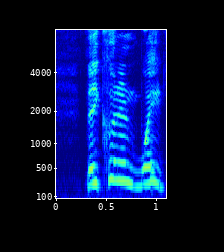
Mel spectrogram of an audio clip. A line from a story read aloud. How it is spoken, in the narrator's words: she cried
